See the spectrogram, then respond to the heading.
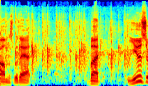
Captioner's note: applause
